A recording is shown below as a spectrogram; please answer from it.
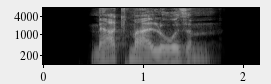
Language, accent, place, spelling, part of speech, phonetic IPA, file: German, Germany, Berlin, merkmallosem, adjective, [ˈmɛʁkmaːlˌloːzm̩], De-merkmallosem.ogg
- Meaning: strong dative masculine/neuter singular of merkmallos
